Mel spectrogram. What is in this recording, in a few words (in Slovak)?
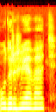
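"udržiavať", Slovak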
